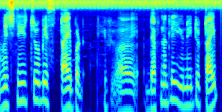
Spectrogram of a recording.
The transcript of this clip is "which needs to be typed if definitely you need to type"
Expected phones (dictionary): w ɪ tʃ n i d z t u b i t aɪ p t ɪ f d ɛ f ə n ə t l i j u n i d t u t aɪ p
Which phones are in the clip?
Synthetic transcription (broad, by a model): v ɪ tʃ n i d t u b i t aɪ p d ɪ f d ɛ f ə n ə t l i j u n i d t u t aɪ p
